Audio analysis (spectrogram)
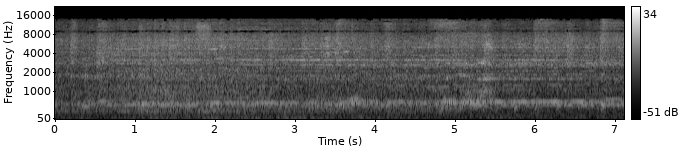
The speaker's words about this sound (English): Oh, people, sorry, train passing by.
